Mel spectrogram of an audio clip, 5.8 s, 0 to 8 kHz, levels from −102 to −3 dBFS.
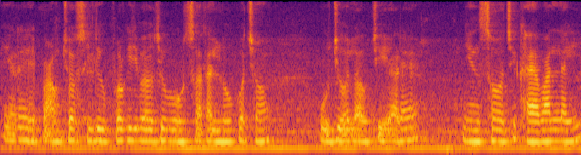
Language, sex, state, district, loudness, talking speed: Odia, female, Odisha, Sambalpur, -19 LUFS, 125 wpm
